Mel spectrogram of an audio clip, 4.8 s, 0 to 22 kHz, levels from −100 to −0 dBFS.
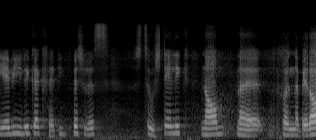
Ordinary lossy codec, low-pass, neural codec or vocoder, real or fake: none; 10.8 kHz; codec, 24 kHz, 0.5 kbps, DualCodec; fake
